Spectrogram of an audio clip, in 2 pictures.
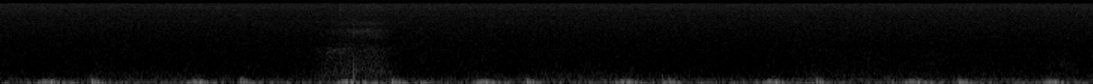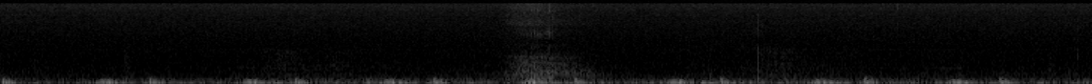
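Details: ASMR heart sounds for sleeping, recorded with a whispered voice: faint, soft regular heartbeat thumps under low hiss with a couple of brief breathy rustles, a steady resting heartbeat.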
